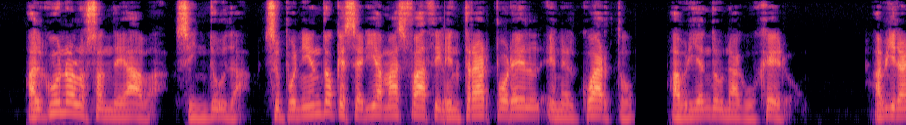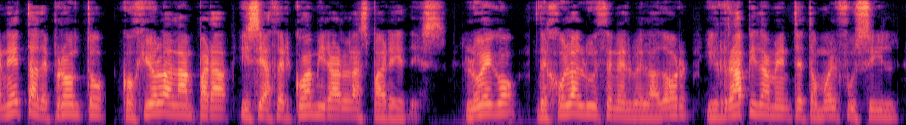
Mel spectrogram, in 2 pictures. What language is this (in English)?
Spanish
